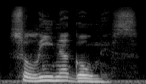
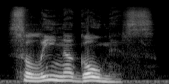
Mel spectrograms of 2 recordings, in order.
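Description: First: Said in the usual way. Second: American accent. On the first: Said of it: "demo repeat". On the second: Shown as a demonstration. To the viewers, the American way in an American accent.

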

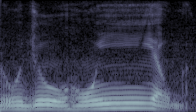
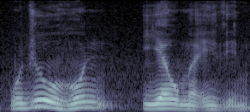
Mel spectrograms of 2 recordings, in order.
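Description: First: Sung, وجوه يوم with the tanween melted into a long nasal y; sung, merge وجوه into يوم with drawn-out ghunna; merging with nasal hum. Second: Said in the usual way. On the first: Shown as a demonstration. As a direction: slowly hum through the join in وجوه يوم. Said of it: "إدغام بغنة".

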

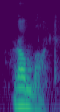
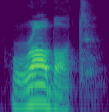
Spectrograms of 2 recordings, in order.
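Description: First: Said in the usual way. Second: Robot said the English way, "roh-bot" with an English R, louder; robot with a clear English R. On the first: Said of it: "radio sau robot". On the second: Shown as a demonstration. Teacher modelling English robot for learners, clear English R. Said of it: "La începutul cuvintelor".

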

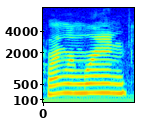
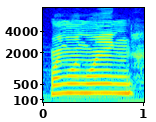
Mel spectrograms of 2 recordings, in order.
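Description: Both takes have the same delivery.

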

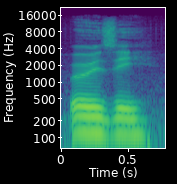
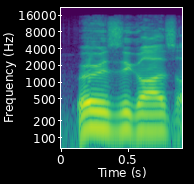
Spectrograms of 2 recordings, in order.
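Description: First: Said in the usual way. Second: Raised, worried voice; anxious loud call. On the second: Real, not acted. Searching in a scary game, louder.

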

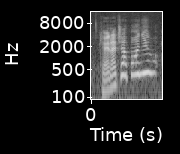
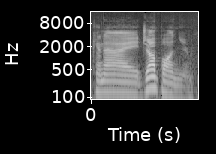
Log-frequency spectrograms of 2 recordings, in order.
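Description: First: Put-on squeaky baby-talk question to a bug; cutesy high. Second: Said in the usual way. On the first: Player coos at the ladybug, squeaky high. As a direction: coo it up high like talking to a pet. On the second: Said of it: "Are you bad?".

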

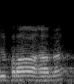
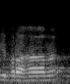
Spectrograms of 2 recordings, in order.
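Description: First: إبراهام said ibraahem, long first a and short e at the end; last alif dropped. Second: إبراهام said ibrahaam, short first a and long second a; first alif dropped. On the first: Teacher showing the variant without the last alif, إبراهام as ibraahem. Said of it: "أو يحذف الأخير فقط فيقال". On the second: Teacher showing the variant without the first alif, إبراهام as ibrahaam. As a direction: clip the first vowel of إبراهام. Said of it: "أو يحذف الأول فقط فيقال". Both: Shown as a demonstration.

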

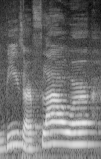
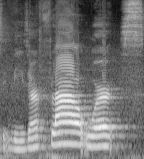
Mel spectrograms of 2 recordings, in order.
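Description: First: Said in the usual way. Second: Slow "flowers", louder, S stretched out; stress on the S. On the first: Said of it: "you want the child to say". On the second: Shown as a demonstration. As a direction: lean hard on the final S of "flowers". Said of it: "you're gonna add the S at the end".

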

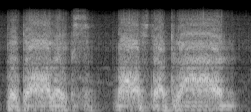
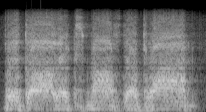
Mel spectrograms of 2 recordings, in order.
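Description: The two takes are said the same way.

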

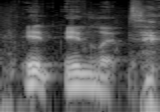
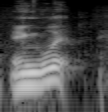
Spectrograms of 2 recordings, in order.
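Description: First: Inlet said cleanly "in-let", no g; corrected pronunciation. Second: Inlet? said as "Inglet" with a g, rising; Inlet? said wrongly as "Inglet"; mispronounced name. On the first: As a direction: fix it: In-, inlet with a plain n. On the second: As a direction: question your own "Inglet" for Inlet?. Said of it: "I was talking about Bleak Inlet". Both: Real, not acted.

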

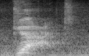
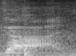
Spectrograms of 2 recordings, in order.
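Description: First: "got" with a hard final t, not God; clear got. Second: "God" with a voiced final d, set against got. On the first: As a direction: say "got" crisply with a short o and a clipped t. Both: Shown as a demonstration. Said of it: "I said got. Not God".

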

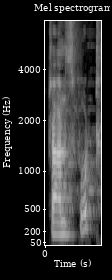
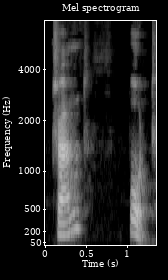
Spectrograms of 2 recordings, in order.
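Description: First: Said in the usual way. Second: "ট্রান্সপোর্ট" slowly as ট্রান্স, gap, পোর্ট; teacher sounding out "ট্রান্সপোর্ট" with a pause mid-word; broken into syllables. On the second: Shown as a demonstration. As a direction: stretch "ট্রান্সপোর্ট" into two parts, falling at the end. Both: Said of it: "ভাঙলে কি হবে?".

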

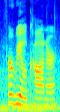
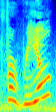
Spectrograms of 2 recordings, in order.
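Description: First: Lower, assured answer, falling; calm confirmation. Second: Higher, disbelieving question, rising sharply; astonished, pitch swooping up; amazed. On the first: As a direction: confirm it calmly to an amazed boy. Mom confirms calmly in answer. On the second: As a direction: ask it in happy disbelief. Boy amazed at the surprise. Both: Acted.

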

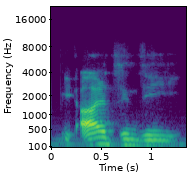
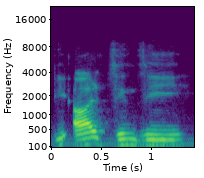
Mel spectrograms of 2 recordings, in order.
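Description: No difference in how they are said.

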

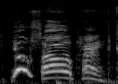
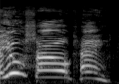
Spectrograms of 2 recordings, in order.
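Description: First: Said in the usual way. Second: High, loud, slow mocking taunt; drawn-out teasing jab; gloating taunt. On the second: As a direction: rub it in his face slowly.

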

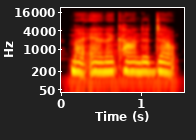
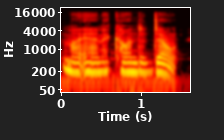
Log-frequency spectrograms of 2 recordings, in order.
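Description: The two takes are said the same way.

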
